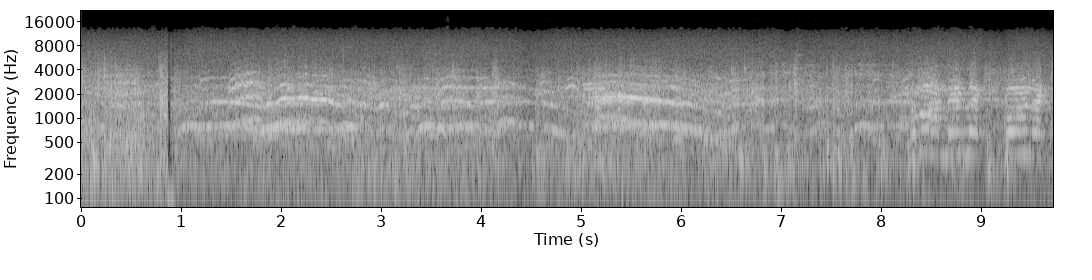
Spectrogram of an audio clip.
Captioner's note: men whooping & chaos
